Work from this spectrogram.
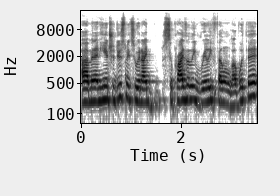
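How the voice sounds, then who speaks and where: In an American accent, a woman of medium pitch talks at a very fast pace on a very clean recording with a silent background. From New York, US. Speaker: podcast guest. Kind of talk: casual chat. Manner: talkative.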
